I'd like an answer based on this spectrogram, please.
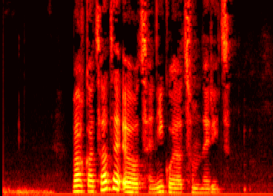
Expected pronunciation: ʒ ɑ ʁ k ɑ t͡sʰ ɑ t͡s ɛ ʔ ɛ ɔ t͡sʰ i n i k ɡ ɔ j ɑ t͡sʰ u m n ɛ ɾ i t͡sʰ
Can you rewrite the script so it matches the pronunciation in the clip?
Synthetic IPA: v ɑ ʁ k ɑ t͡sʰ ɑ t͡s ɛ ʔ ɛ ɔ t͡sʰ ɛ n i ɡ ɔ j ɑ t͡sʰ u m n ɛ ɾ i t͡sʰ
